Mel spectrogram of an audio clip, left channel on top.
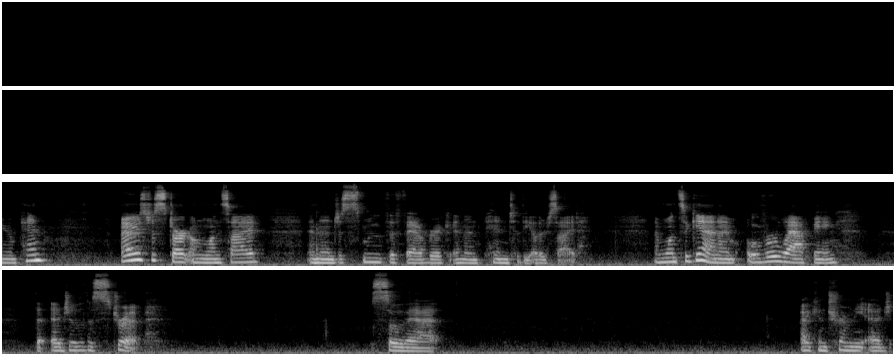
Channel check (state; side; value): silent; left; 59 dB below the other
